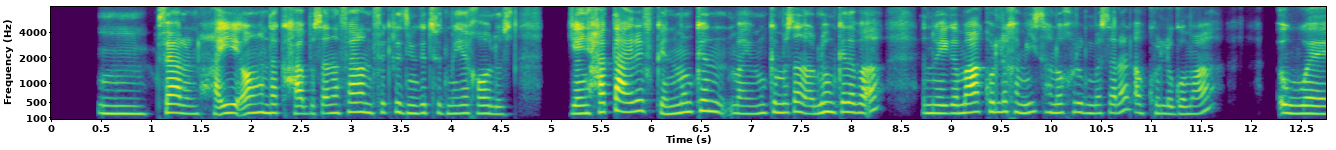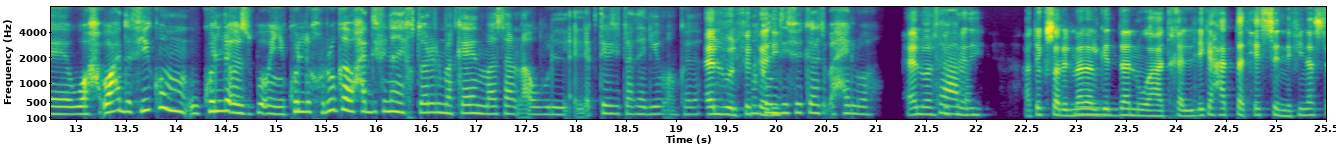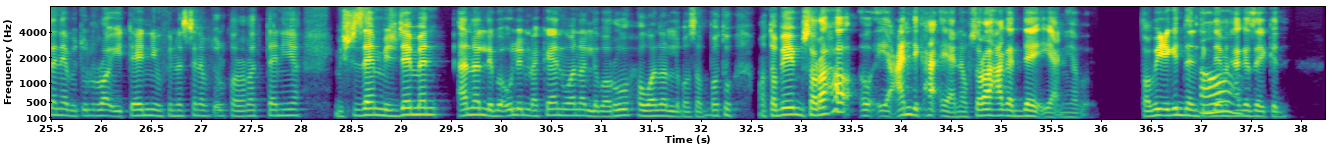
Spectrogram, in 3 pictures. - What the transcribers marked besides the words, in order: in English: "الactivity"
- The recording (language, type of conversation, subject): Arabic, advice, إزاي أتعامل مع إحساسي إني دايمًا أنا اللي ببدأ الاتصال في صداقتنا؟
